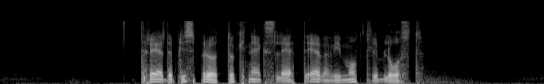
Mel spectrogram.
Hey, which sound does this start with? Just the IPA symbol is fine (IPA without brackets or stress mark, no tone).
t̪ʰ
